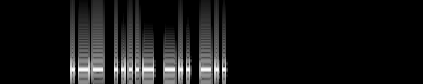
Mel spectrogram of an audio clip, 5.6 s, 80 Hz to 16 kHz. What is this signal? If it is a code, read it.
Morse code, heard as a keyed tone, about 25 wpm, 700 Hz. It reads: W4DD
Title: USA Call Signs - 4 Characters - Repeated 3x - 25wpm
